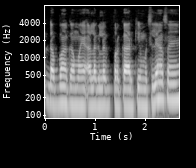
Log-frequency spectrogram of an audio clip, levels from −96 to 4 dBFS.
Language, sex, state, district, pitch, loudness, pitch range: Marwari, male, Rajasthan, Churu, 150 Hz, -16 LUFS, 145-160 Hz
